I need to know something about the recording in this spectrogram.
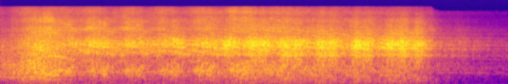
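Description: A passenger train rushes past close by with a loud roaring whoosh that suddenly drops away.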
